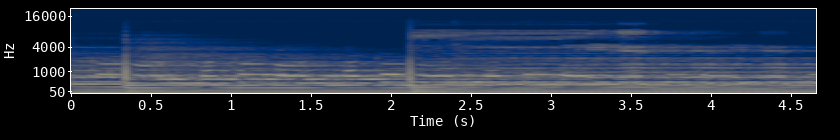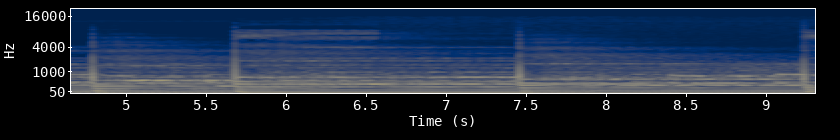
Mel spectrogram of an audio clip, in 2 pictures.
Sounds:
music

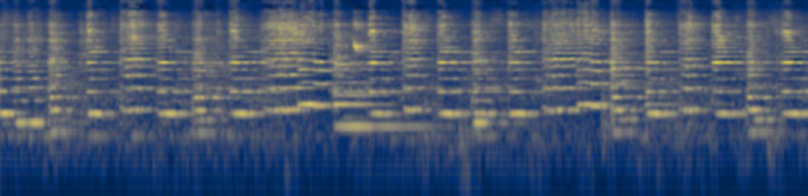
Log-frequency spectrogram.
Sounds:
music
musical instrument
violin

